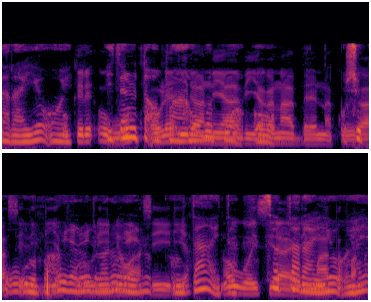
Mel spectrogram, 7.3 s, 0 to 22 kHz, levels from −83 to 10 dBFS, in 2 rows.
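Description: Nothing in the speech recording points to a technical fault. The call microphone processing is audible in the trimmed lowest bass and in a top end that stops at 8 kHz, as expected for that path.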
